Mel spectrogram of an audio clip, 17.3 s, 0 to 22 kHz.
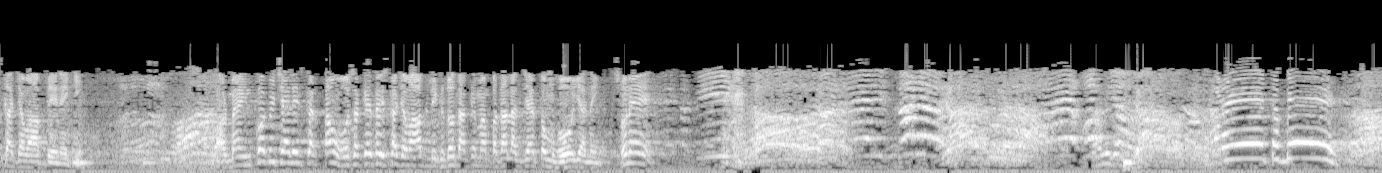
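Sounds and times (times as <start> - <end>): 
speech: 0.2 - 1.2, 1.8 - 13.0, 13.6 - 17.2
large crowd chanting religious slogans together: 8.8 - 15.2, 16.8 - 17.2.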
